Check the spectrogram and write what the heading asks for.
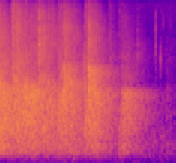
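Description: A crowd claps together in a dense, steady wash of applause, swelling in a few waves and then gradually fading out. The crowd is clapping for the King, God, during a sermon.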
